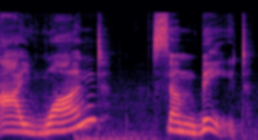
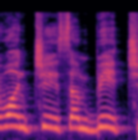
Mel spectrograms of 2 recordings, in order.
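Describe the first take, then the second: First: The final t is soft and stops short. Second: The final t is released with a ch-like sound. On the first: The speaker calls it right. "Terminou em T, suaviza... ele existe, mas ele para" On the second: The speaker calls it wrong. "Não é I want some beach"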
